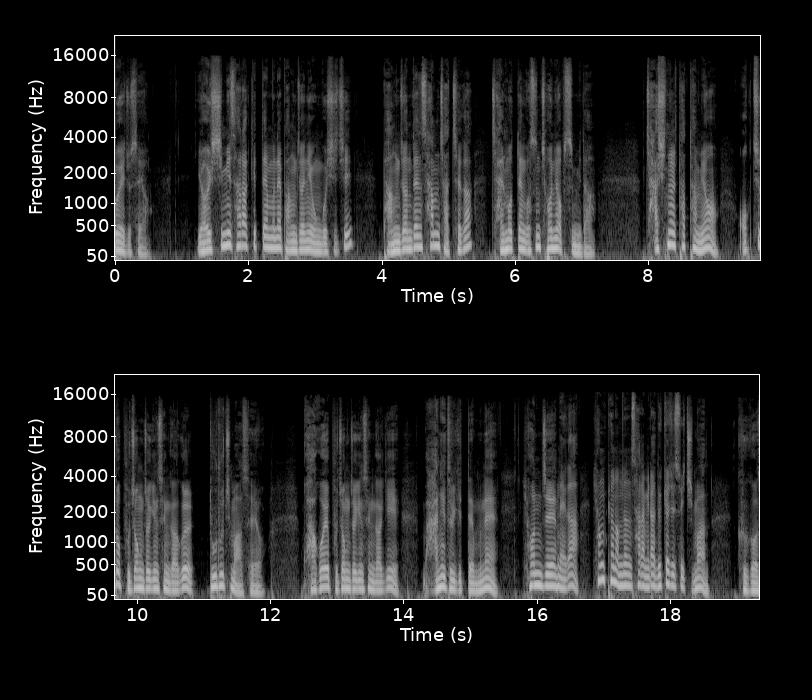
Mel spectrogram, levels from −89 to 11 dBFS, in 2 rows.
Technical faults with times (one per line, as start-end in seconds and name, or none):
16.31-18.25 section at the wrong speed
